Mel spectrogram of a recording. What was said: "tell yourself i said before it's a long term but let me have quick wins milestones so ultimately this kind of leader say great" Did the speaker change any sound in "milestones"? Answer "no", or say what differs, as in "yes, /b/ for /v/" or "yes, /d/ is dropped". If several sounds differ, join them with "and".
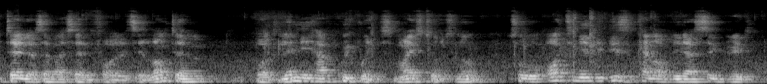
yes, /l/ is dropped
